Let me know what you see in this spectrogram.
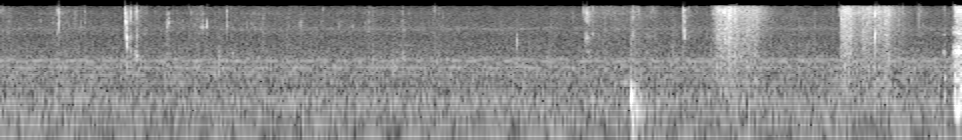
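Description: A person chewing food close to the microphone, with small mouth clicks and lip smacks. Near the end come two short rustling bursts, like a paper napkin being rubbed.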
